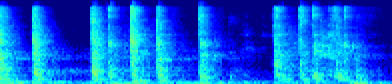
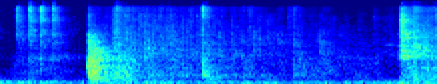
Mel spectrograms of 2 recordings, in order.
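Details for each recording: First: Schwinn AL Comp bike, rear derailleur after fitting a Microshift Advent X and adding a chain link: irregular bursts of sharp metallic clicks as the chain won't drop a cog; derailleur adjustment way off, possibly bent hanger. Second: Schwinn AL "Bundy" Comp bike after Microshift Advent X derailleur install and chain adjustment: light freewheel ticking and soft chain whir as cranks turn, no clinking or clacking; drivetrain running clean and normal.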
